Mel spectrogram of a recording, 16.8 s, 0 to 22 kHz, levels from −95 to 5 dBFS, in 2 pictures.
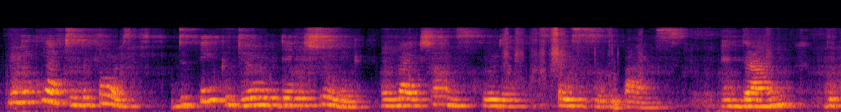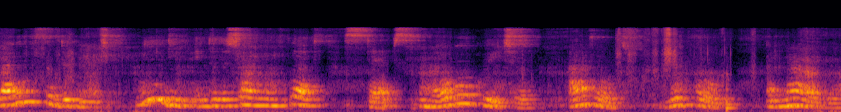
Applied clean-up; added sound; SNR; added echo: neural separator model SepFormer DNS4.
